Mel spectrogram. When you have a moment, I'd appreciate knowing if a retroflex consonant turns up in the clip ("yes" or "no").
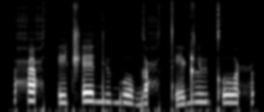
yes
